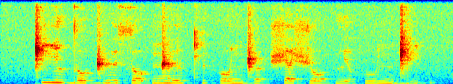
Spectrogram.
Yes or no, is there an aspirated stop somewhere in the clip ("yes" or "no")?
yes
